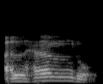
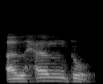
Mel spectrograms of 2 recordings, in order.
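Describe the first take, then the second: First: The d is released without a puff of air. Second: The d is released with a puff of air. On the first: The speaker calls it right. "jadi lebih seperti D biasa" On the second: The speaker calls it wrong. "ya bukan alhamdu"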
